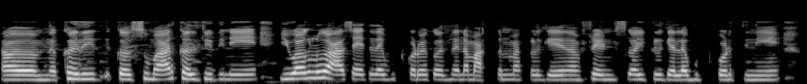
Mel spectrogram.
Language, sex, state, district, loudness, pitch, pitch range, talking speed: Kannada, female, Karnataka, Mysore, -17 LUFS, 225 Hz, 215-240 Hz, 135 wpm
